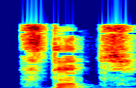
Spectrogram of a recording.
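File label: "stitch", American English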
